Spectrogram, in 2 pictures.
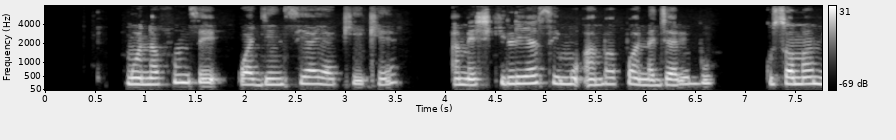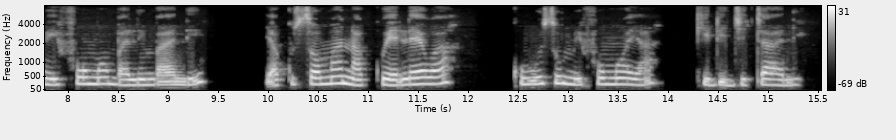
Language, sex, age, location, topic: Swahili, female, 25-35, Nairobi, education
